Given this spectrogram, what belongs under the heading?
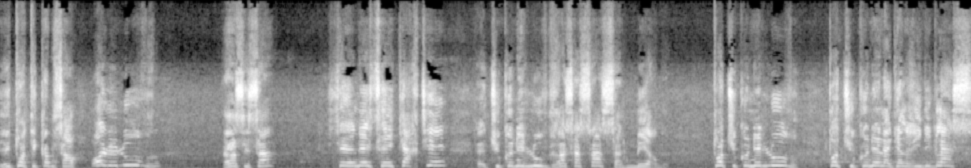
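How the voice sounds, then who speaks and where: Over noticeable background noise, a man speaks loudly at a moderate pace with lively intonation. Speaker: TikTok live streamer. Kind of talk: casual live stream chat reading viewer comments. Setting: livestream. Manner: animated.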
